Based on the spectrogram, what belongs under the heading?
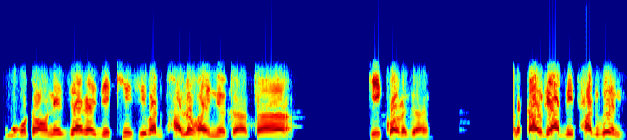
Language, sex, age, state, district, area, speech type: Bengali, male, 18-30, West Bengal, Cooch Behar, urban, conversation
